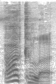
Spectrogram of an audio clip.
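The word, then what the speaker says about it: Akkala: Akala ancient tech lab.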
